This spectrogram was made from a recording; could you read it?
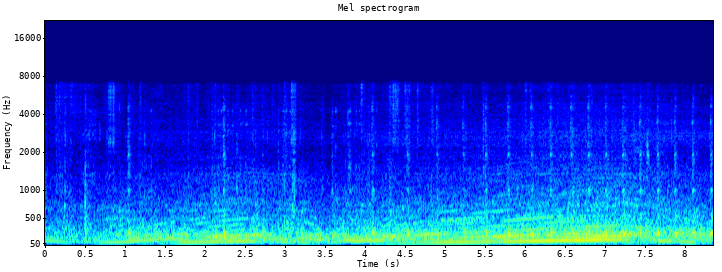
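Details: BMW 325ix: light, fairly even ticking a bit over three per second above a steady running engine; source of the clicking unknown.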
